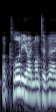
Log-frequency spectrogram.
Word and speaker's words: Claudio Monteverdi: see Specter this favorite musician is Claudio Monteverdi Claudio Monteverdi thank you for pronouncing that correctly who was an Italian composer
